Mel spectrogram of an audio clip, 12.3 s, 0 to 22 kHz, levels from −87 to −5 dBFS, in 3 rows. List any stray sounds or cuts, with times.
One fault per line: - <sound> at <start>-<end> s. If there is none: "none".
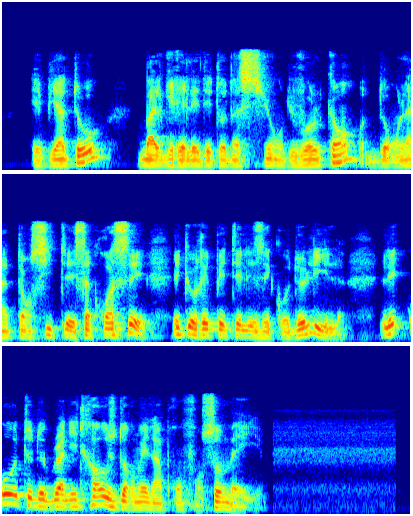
none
